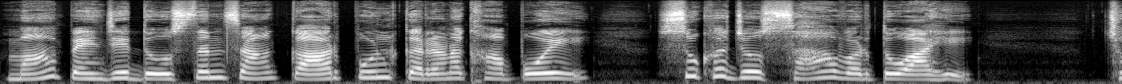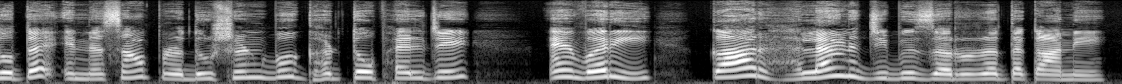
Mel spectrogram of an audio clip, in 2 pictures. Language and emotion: Sindhi, happy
